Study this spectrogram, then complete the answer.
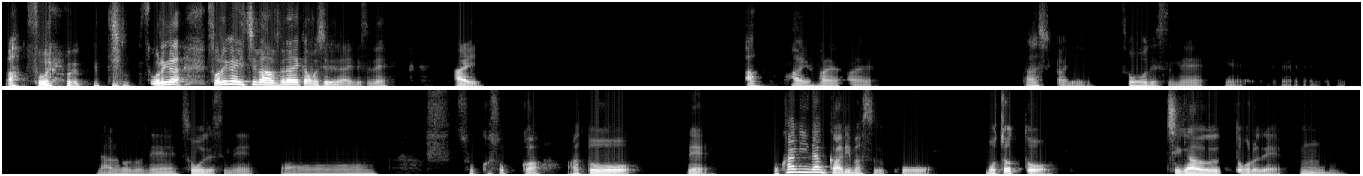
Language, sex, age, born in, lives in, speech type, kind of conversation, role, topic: Japanese, male, 60-64, Japan, Japan, conversation, podcast, host, 失敗から学んだ最も大きなことは何ですか？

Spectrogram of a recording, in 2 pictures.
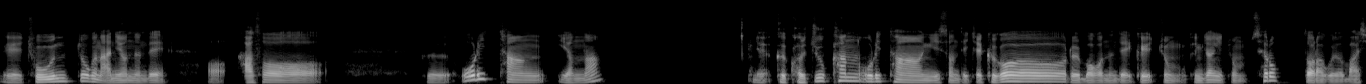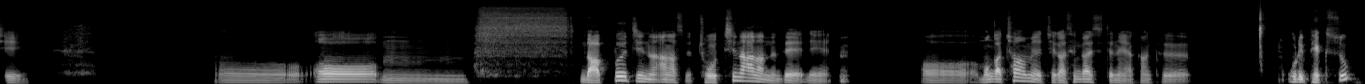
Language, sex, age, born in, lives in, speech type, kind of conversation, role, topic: Korean, male, 25-29, South Korea, South Korea, conversation, unstructured, none, 음식과 관련된 추억 중 가장 기억에 남는 것은 무엇인가요?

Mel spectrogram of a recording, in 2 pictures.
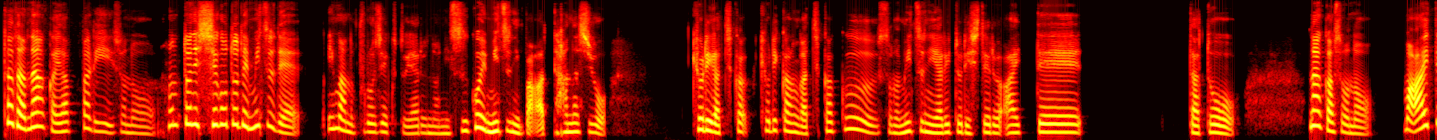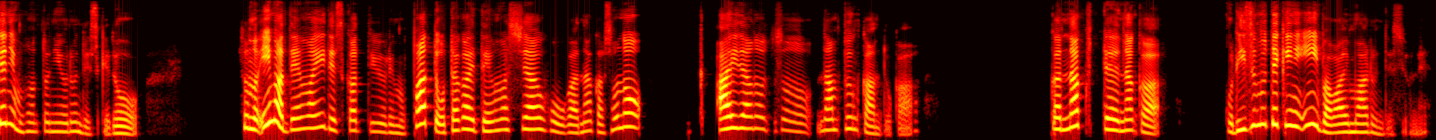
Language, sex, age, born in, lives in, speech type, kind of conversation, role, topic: Japanese, female, 50-54, Japan, Japan, conversation, podcast, guest, 携帯電話やSNSの普及は、私たちの会話にどのような影響を与えているのでしょうか？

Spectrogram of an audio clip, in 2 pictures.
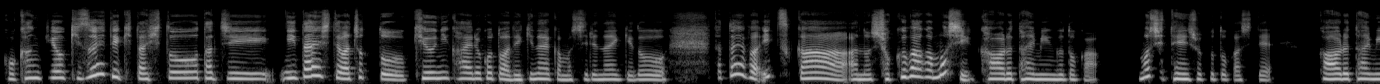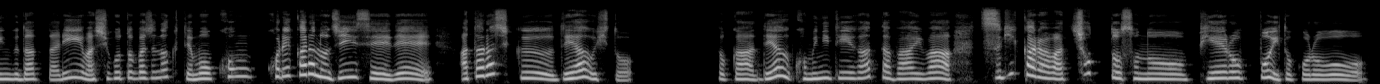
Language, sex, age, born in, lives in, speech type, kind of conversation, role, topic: Japanese, female, 30-34, Japan, Japan, conversation, advice, advisor, 社会のラベルと自分らしさのバランスはどう取ればいいですか？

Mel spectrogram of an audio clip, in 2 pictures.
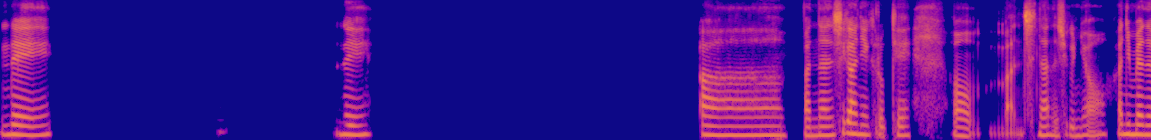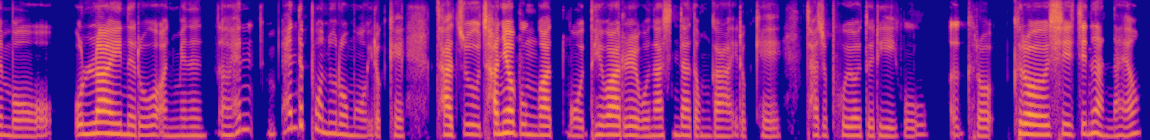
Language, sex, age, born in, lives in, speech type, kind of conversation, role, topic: Korean, female, 40-44, South Korea, United States, conversation, podcast, host, 일과 삶의 균형을 어떻게 맞추나요?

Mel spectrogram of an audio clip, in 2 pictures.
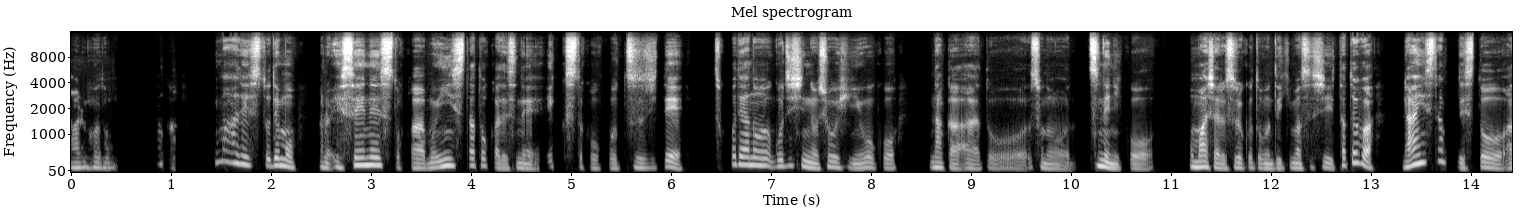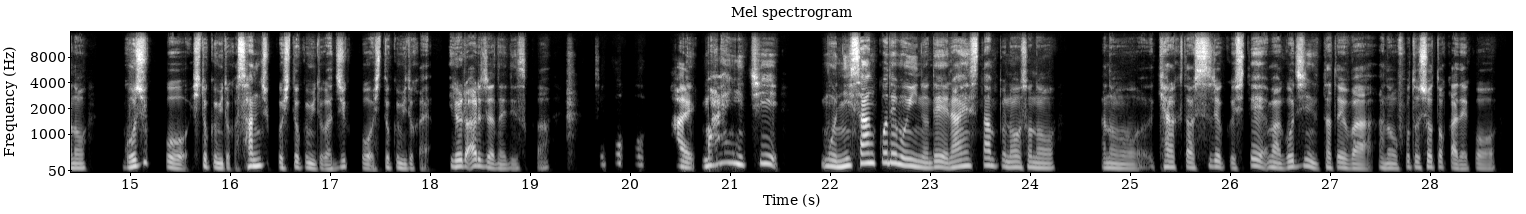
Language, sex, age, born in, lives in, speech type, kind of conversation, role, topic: Japanese, male, 40-44, Japan, Japan, conversation, advice, advisor, 新しいことに挑戦するのが怖いとき、どうすればいいですか？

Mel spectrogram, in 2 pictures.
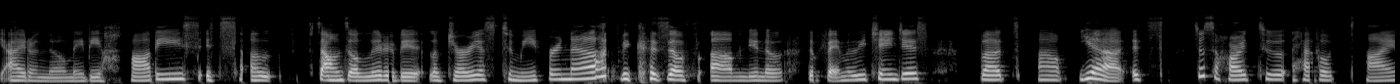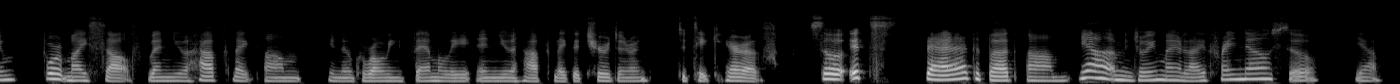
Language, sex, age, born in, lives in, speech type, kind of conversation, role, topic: English, female, 50-54, South Korea, United States, conversation, unstructured, none, What makes someone give up on a hobby they once loved?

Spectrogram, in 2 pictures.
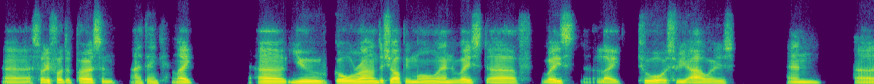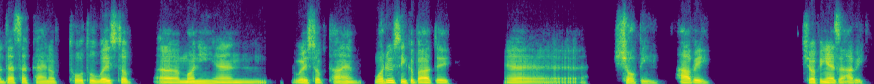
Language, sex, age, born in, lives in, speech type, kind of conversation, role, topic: English, male, 45-49, South Korea, United States, conversation, unstructured, none, What hobby do you think people waste the most time on?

